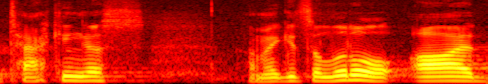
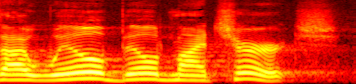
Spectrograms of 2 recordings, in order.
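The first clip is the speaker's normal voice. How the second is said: "will" stretched and loud, in a slow, forceful line; stress on will; 4 semitones higher, 8 dB louder, slower than usual. Shown as a demonstration. Preacher quoting Jesus's promise, stress on "will". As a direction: lean hard on "will", slowly and firmly. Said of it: "emphasize the word will".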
